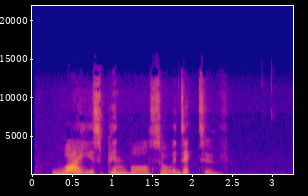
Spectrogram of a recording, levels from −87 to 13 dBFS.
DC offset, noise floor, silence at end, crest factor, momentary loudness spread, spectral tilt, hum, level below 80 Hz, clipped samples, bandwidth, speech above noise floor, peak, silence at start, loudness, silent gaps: under 0.1%; -59 dBFS; 0.9 s; 22 dB; 15 LU; -3.5 dB/octave; none; -62 dBFS; under 0.1%; 15 kHz; 36 dB; -2 dBFS; 0.25 s; -23 LUFS; none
